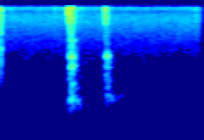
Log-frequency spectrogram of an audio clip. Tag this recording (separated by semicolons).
acoustic; ambient; button; click; high; high-qaulity; hi-tech; light; off; press; quality; real; short; sound; swish; switch; synthetic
